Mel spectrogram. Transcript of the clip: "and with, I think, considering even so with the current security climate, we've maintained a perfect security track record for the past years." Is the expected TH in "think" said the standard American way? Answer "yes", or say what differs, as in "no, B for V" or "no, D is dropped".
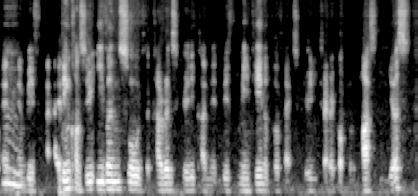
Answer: no, T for TH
